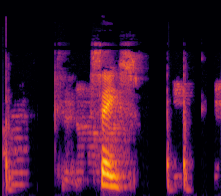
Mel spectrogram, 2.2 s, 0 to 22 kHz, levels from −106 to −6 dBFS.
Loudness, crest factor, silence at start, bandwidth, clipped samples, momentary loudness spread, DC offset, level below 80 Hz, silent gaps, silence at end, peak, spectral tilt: -24 LUFS; 24 dB; 0.05 s; 9.4 kHz; under 0.1%; 24 LU; under 0.1%; -88 dBFS; 0.37-0.54 s, 1.49-1.66 s, 1.96-2.01 s, 2.07-2.14 s; 0 s; -8 dBFS; -2 dB/octave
